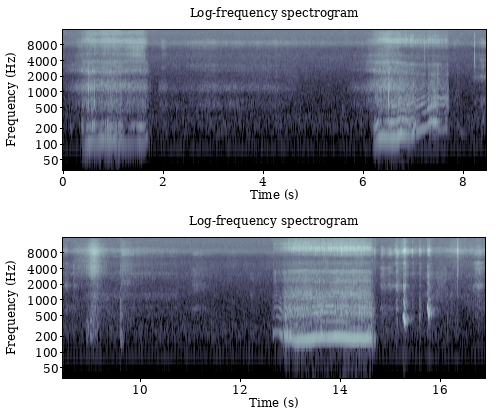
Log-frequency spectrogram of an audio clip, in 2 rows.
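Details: An about 11-year-old female basset/beagle mix in fairly good health, asleep; three loud, low, rattling snores about six seconds apart with quiet breathing between: snoring.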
